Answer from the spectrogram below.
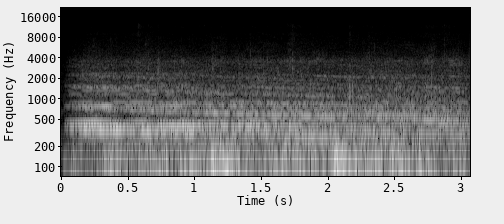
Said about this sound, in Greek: ο Biden κατέθεσε στεφάνι υπό τον ήχο του αντιεροπορικού συναγερμού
